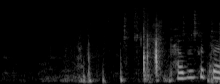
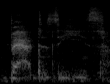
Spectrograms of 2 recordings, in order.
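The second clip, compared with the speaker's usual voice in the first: whispering; 5 semitones higher, 9 dB quieter, slower than usual. Real, not acted. Whispered gossip.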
